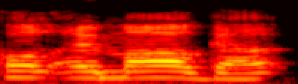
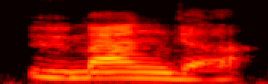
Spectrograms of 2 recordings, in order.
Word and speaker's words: Umaga: William Regal used to call Umaga Umanga. Umanga. Umanga, didn't he? He used to call him Umanga. With the N for some reason. reason. Yeah, it was fucking amazing. I was like, where did you get the N from? Umanga! Dude, he's not manga.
